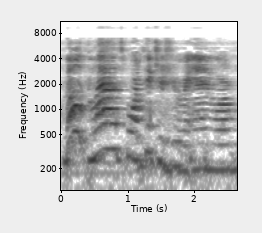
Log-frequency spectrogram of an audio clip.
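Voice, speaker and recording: Woman playing a high-pitched, flighty 1940s Hollywood starlet. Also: animated, measured pace, bright, forceful tone, distant mic, exaggerated voice. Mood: breezy. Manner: theatrical, exclamatory. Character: flighty, haughty young Hollywood starlet, cheerfully overconfident. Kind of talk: 1940s old time radio comedy acting. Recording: echoey room, away from mic.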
